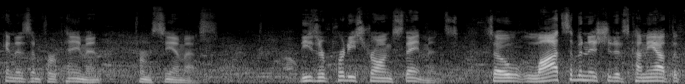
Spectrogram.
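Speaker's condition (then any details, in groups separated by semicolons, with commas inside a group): No condition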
